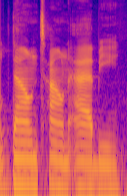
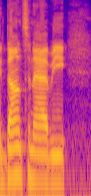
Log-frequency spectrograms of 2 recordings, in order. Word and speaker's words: Downton Abbey: down downton abbey which i would always call downtown abbey before i realized no who cares call it downtown but anyway downton abbey and i he left the show to become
